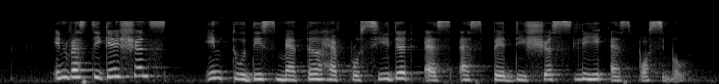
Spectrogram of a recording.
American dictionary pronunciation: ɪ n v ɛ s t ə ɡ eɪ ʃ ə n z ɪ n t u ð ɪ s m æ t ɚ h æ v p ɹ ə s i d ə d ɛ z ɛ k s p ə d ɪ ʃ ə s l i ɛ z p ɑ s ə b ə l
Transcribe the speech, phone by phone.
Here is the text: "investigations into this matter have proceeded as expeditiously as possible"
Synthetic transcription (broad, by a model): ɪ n v ɛ s t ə ɡ eɪ ʃ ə n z ɪ n t u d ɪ s m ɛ t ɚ h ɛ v p ɹ ə s i d ə d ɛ s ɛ s p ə d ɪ ʃ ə s l i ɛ s p ɑ s ə b ə l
